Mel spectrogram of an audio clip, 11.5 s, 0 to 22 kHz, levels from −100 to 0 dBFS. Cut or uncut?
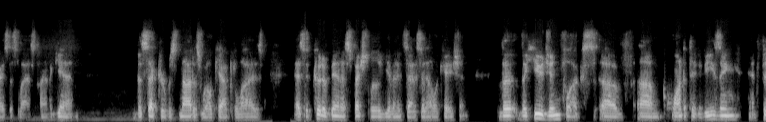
uncut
